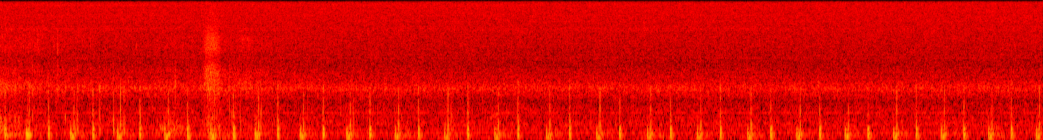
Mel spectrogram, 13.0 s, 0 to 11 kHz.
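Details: Self-recorded heartbeat with fan off, taken shortly after the heart began feeling unusually thumpy: strong, regular low thumps near 100 beats a minute over a steady hum; valve sounds and blood-rushing noises said to be audible at times.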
